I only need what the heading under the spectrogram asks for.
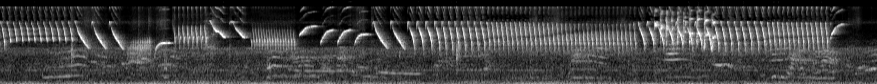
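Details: Canary song of varied rapid trills: bursts of high sweeping notes and buzzy rolls shifting pitch every second or two, sung almost continuously for over twelve seconds before breaking off.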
